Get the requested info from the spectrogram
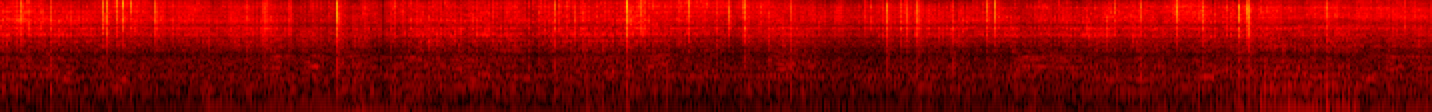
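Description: Electric arc welding on the steel of a mini tractor's cage wheel: a steady crackling sizzle with sharp pops, over the low hum of a transformer arc welder.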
